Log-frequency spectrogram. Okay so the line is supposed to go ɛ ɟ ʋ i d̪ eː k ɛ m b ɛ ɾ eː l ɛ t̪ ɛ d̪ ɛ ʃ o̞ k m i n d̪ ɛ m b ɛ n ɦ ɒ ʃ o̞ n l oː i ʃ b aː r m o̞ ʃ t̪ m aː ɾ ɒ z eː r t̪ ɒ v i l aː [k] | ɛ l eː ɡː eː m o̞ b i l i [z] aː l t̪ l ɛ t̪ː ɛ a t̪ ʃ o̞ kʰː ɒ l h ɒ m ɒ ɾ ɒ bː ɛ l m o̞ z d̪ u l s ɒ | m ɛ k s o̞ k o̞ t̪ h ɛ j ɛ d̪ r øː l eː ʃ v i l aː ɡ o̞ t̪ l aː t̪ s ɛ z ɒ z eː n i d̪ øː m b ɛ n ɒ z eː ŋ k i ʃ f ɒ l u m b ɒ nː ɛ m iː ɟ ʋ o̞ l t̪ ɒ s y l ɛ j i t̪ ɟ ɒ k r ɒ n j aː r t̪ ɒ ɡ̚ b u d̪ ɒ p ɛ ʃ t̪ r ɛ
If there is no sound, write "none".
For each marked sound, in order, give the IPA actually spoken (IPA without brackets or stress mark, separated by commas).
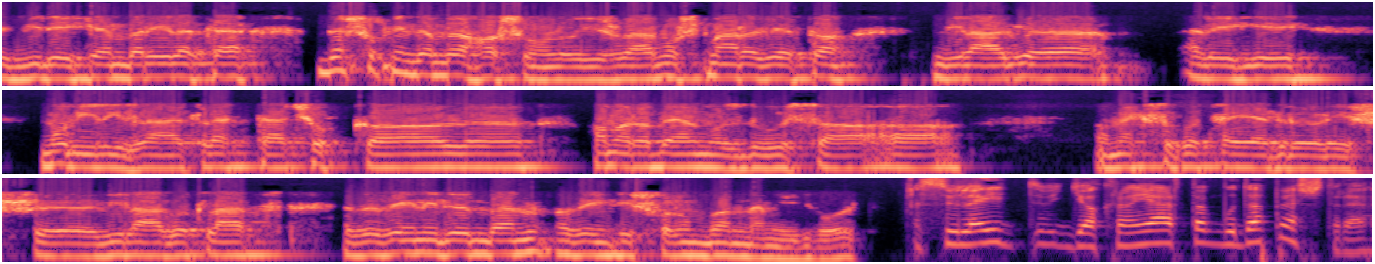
ɡ, z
